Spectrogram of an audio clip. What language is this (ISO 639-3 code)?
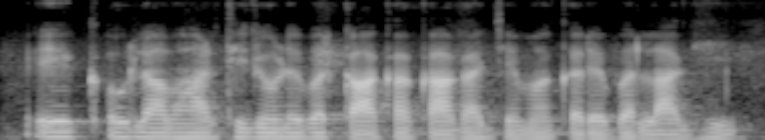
hne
